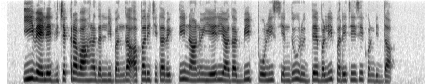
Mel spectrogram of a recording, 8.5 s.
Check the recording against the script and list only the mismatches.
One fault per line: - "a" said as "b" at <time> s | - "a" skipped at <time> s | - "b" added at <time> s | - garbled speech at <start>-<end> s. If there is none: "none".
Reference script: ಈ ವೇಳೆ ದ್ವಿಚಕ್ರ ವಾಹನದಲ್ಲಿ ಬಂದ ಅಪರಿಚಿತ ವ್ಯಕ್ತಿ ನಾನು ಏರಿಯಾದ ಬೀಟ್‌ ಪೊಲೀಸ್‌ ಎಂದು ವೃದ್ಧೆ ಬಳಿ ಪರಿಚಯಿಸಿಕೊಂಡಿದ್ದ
none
